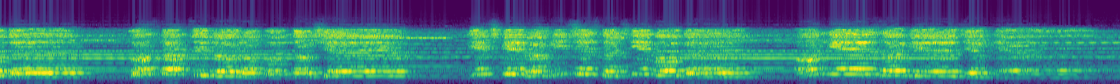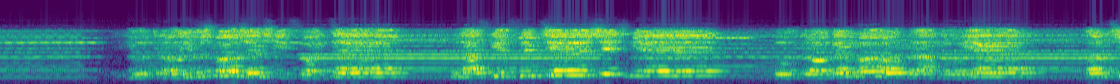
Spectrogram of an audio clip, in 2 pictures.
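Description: A Polish religious song being sung, with a short break about halfway through.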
